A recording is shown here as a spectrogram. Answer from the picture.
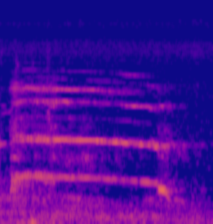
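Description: A rooster crowing once, faint: one long, held call of about a second and a half that drops in pitch at the end.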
